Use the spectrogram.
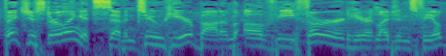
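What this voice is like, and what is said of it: Old-timey baseball announcer voice. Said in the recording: “I like how the voice, you got to do this voice... The old-timey baseball voice.”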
